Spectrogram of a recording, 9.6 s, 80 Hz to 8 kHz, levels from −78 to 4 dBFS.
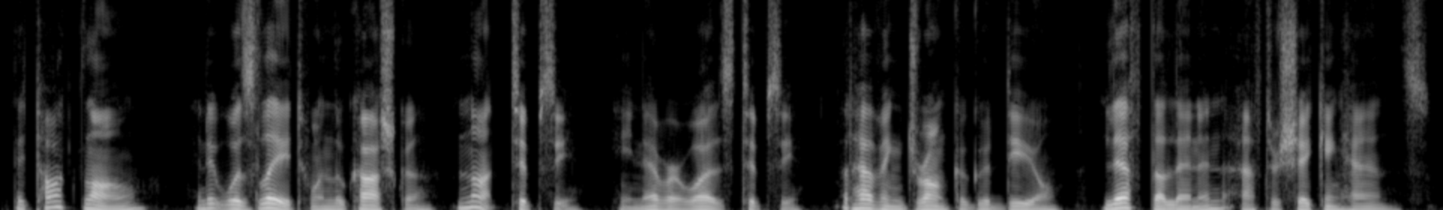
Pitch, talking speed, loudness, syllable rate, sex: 125 Hz, 160 wpm, -21 LUFS, 4.1 syllables/s, male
